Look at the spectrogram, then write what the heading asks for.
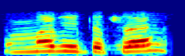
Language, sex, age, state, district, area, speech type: Bodo, female, 45-60, Assam, Chirang, rural, conversation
